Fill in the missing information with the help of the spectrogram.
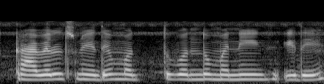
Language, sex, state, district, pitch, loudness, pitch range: Kannada, female, Karnataka, Bidar, 230 Hz, -17 LUFS, 220-235 Hz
